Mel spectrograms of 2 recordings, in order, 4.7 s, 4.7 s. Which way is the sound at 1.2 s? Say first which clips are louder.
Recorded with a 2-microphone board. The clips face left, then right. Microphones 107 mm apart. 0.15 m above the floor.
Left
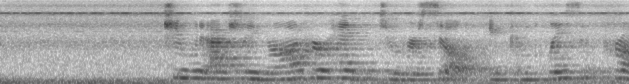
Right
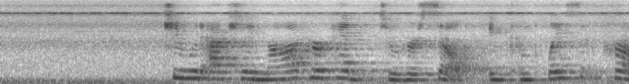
Right 4 dB; 50° right (ahead or behind).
